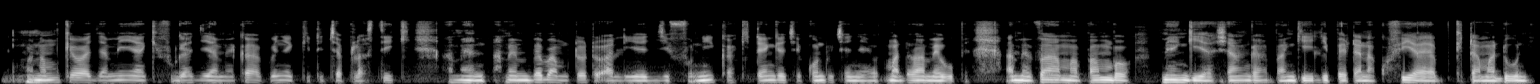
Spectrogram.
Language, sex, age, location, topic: Swahili, male, 18-24, Kisumu, health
